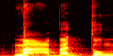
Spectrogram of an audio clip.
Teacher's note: Le T va avaler le dal, parce que le dal, il a soukoun.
